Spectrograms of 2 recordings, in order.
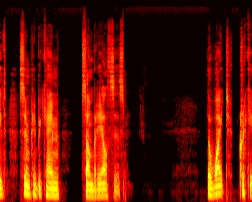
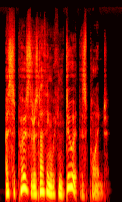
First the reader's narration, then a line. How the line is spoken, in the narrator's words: asked Arthur nervously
